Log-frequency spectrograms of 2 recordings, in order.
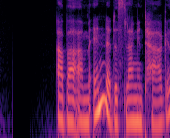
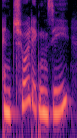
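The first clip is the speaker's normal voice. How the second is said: higher, louder polite opener; plucking up courage; 5 semitones higher, 5 dB louder than usual. A narrator's reading. Girl addressing a stranger on a train, plucking up courage. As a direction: speak up politely but bravely. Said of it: "nimmt Charlotte ihren ganzen Mut zusammen".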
